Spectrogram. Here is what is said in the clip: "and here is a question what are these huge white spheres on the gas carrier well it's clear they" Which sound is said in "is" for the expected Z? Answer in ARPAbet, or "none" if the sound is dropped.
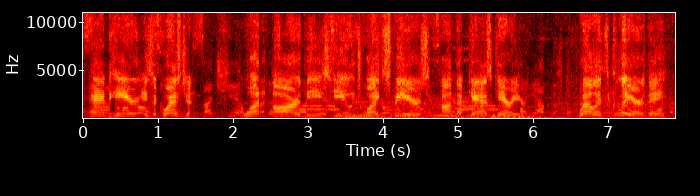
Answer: Z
